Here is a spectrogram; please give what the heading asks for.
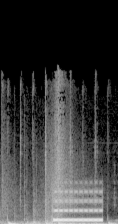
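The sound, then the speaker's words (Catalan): A telephone dial tone sounds as someone places a call. The steady, unbroken tone lasts about one second, with a few soft knocks and clicks before and after it. “Anem a marcar el telèfon de l'Encarni.”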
